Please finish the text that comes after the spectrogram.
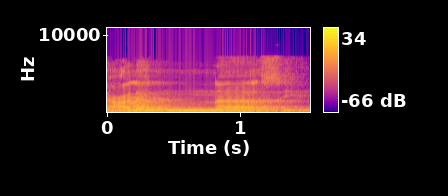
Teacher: نون مشدد پہ ادغام شمسی مع الغنہ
